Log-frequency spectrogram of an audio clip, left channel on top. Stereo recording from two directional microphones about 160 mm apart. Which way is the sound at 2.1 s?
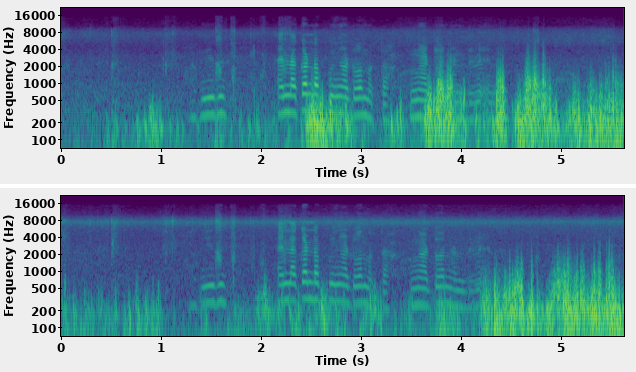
Centre (ahead or behind).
